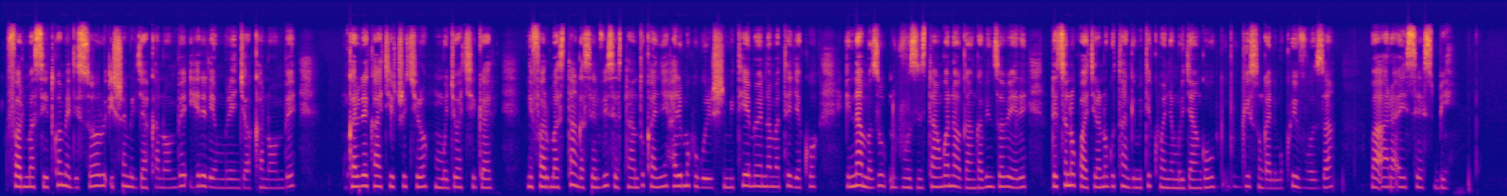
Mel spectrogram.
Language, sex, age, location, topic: Kinyarwanda, female, 18-24, Kigali, health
